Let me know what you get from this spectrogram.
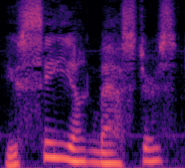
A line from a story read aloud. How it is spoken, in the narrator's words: the dame was panting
